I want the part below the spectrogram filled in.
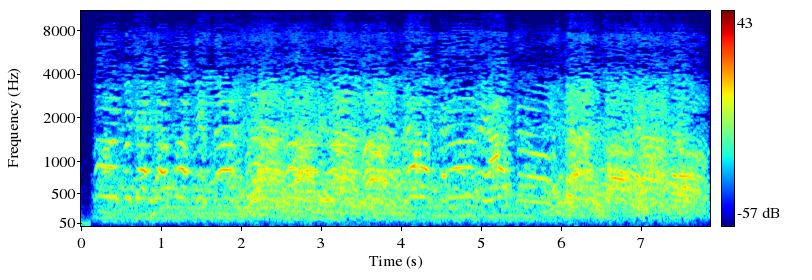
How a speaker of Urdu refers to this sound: عدالتی فیصلے کے بعد وکلا نے خوشی منائی اور چیئرمین پی ٹی آئی کے حق میں نعرے بازی کی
